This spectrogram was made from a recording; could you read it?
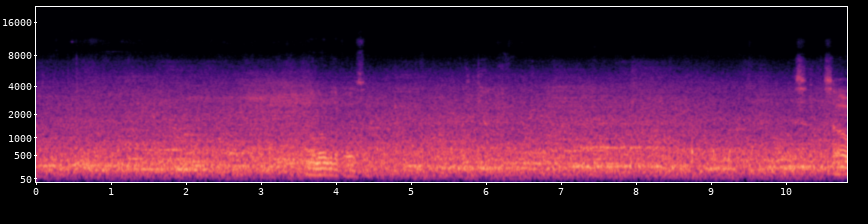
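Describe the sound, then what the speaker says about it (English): Ambient sound inside a multi-level train station: a steady, dense rumble of rail traffic, machinery and crowd noise fills the space, with someone speaking over it near the end. "a bit of a tour of the train station here. We've got several levels of trains"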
